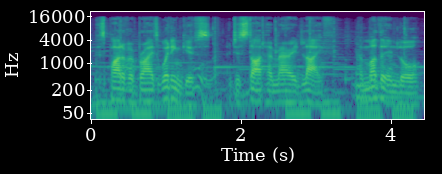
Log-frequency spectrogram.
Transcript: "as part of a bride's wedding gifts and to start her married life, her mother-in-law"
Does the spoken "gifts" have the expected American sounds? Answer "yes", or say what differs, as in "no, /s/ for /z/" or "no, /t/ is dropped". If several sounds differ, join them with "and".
yes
